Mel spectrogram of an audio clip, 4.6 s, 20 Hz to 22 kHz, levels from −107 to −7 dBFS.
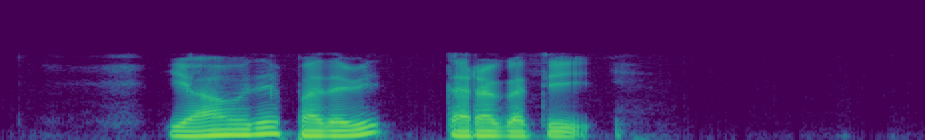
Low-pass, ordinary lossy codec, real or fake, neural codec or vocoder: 5.4 kHz; none; real; none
